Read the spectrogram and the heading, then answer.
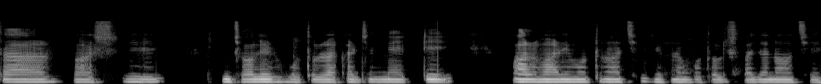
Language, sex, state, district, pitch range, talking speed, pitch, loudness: Bengali, male, West Bengal, Dakshin Dinajpur, 110-115 Hz, 100 wpm, 115 Hz, -24 LUFS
